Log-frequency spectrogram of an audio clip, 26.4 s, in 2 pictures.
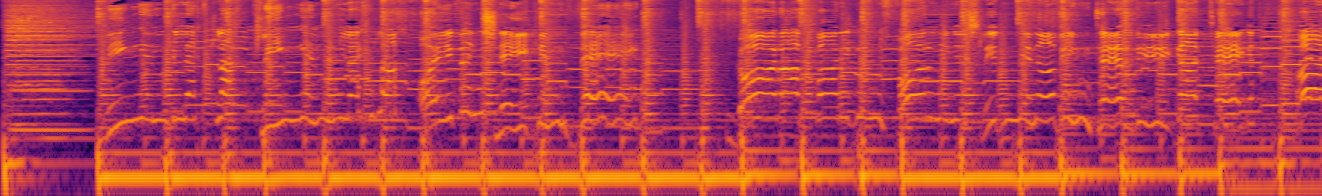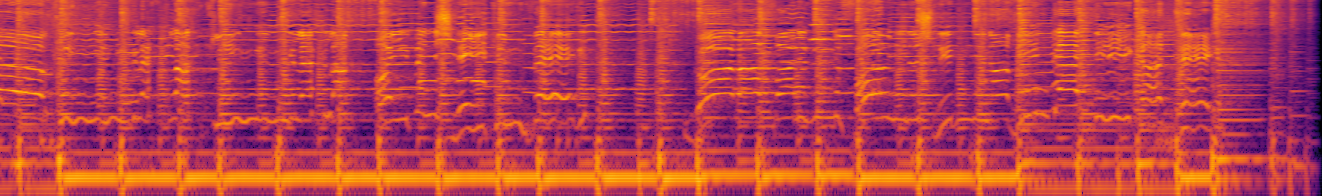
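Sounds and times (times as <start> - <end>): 
Christmas song: 0.0 - 26.1.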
